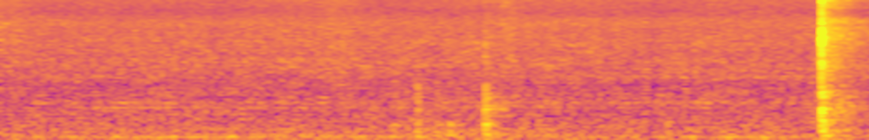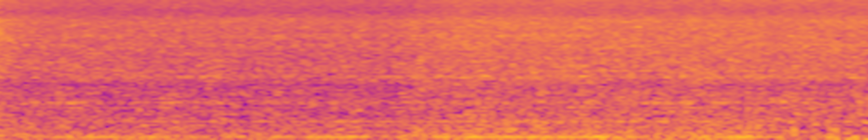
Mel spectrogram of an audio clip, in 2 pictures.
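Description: A metal rod handled against a plastic folding camping box: a few light knocks about two seconds in, then one sharp click about four seconds in. A steady low hum runs underneath.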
